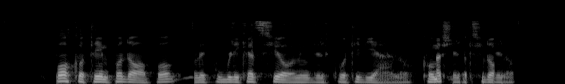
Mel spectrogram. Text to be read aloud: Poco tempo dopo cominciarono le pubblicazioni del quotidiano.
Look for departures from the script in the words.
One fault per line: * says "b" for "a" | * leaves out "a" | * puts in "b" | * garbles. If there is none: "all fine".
* leaves out "cominciarono"
* garbles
